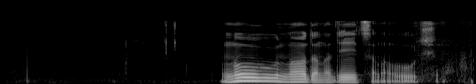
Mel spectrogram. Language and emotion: Russian, sad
